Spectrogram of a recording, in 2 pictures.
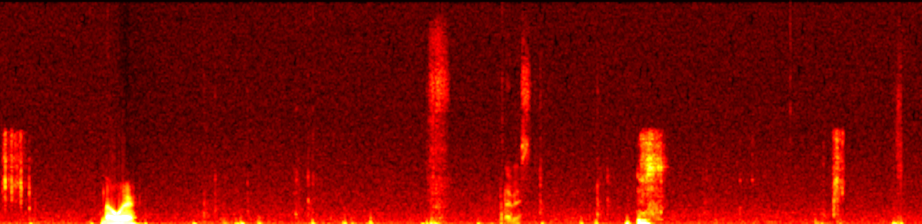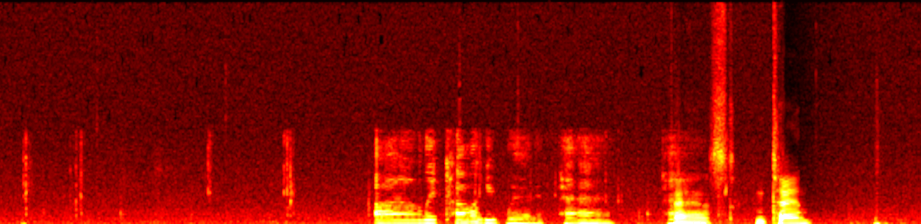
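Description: A young man talks through a microphone with animation, in short bursts.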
